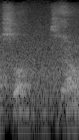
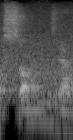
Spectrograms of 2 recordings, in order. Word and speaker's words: Psalms: 미국 사람들 Psalm이라고 발음합니다. Psalms라고 하는. P는 발음하죠. 복음이고 Psalms라고 발음합니다.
